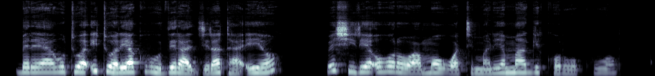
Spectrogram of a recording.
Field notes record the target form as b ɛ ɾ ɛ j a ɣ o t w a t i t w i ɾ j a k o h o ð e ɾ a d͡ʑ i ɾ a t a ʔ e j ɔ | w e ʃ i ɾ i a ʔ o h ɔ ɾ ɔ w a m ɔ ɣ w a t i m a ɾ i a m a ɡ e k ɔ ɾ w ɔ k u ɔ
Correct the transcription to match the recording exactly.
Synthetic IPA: b ɛ ɾ ɛ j a ɣ o t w a ʔ i t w a ɾ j a k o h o ð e ɾ a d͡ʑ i ɾ a t a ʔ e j ɔ | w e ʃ i ɾ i ɛ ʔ o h ɔ ɾ ɔ w a m ɔ ɣ w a t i m a ɾ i a m a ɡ e k ɔ ɾ w ɔ k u ɔ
